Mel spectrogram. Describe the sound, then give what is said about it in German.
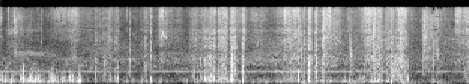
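Footsteps crunching through roughly metre-deep snow, a steady series of gritty, irregular crunches at a walking pace, moderately loud, with a faint constant hum in the background and no talking. “Also hier ist richtig bestimmt metertiefer Schnee, wahnsinnig toll und ich muss jetzt für euch mal dieses Geräusch vom Knirschen aufnehmen.”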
